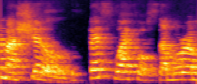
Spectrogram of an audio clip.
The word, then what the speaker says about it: Machel: Our young people must go and, her name is spelled Josina. Josina, Josina, and her surname is Machel, Machel.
